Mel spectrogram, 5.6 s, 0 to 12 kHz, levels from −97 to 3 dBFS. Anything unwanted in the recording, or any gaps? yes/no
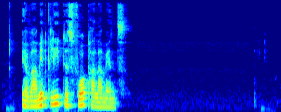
no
